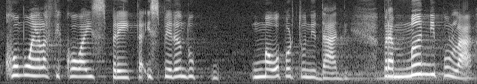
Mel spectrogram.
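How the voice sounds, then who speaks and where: A Brazilian woman pastor preaching a lively sermon and addressing her listeners directly. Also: on the high side, in a large hall. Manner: animated, lively preaching with asides to the audience.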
